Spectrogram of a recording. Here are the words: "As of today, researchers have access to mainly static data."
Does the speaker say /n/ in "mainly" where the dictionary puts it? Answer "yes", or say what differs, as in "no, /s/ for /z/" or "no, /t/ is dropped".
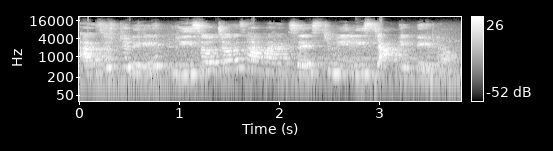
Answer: no, /n/ is dropped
